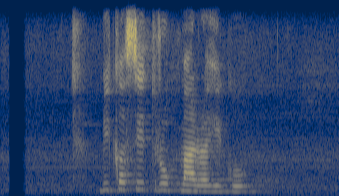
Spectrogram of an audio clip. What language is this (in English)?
Nepali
